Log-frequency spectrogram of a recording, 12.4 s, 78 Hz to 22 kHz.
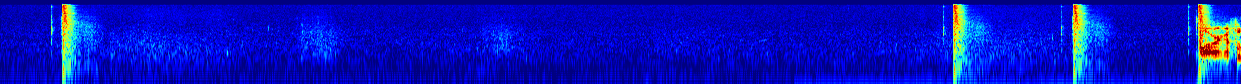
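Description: Gunfire in the Arma 3 Vietnam video game: a sharp shot near the start, then long quiet, then three more crisp single reports spaced about a second apart near the end, moderately loud against a faint background.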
